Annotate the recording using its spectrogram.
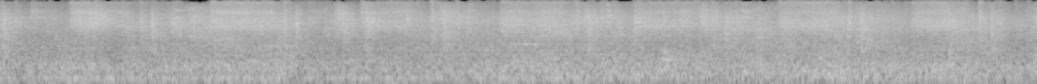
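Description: Loud, steady workshop din from mechanical presses running, with a low hum under irregular metallic clatter as steel ball-bearing slide rails are handled at the machines.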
